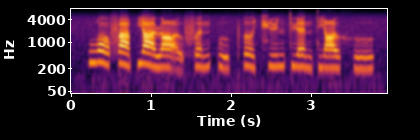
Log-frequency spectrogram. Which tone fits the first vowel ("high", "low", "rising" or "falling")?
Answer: falling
